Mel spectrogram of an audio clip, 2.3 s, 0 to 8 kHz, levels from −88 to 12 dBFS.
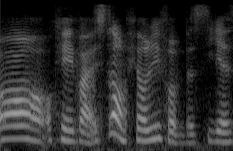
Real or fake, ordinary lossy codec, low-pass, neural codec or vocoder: fake; AAC, 32 kbps; 7.2 kHz; codec, 16 kHz, 0.8 kbps, ZipCodec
